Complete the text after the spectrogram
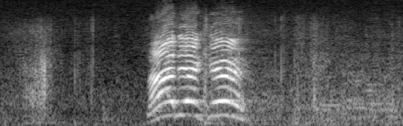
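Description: A younger man speaks sharply close by.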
